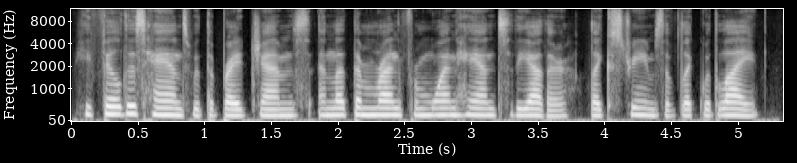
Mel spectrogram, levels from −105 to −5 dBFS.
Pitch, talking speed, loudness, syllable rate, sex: 200 Hz, 260 wpm, -16 LUFS, 5.4 syllables/s, female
